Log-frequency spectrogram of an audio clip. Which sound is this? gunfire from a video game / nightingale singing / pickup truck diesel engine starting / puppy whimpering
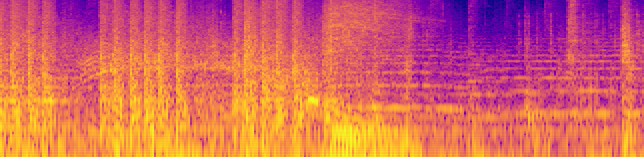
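gunfire from a video game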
